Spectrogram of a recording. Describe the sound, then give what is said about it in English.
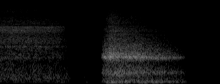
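A deep breath, heard as two long airy rushes of breath separated by a short pause and a tiny click, with no talking. “At the bottom, he takes a deep breath.”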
